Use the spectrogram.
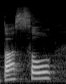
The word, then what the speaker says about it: bustle: hate the hustle and bustle of city life here the tea is not pronounced house so bustle pronounced says su 8 hu SS le hustle and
